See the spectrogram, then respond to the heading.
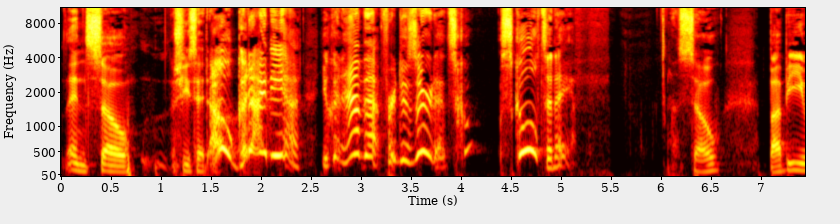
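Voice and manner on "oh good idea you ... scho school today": cheery mom voice. Acted. Mother waking Bubby for school, very high and chirpy. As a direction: wake a child like a chirpy mom.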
